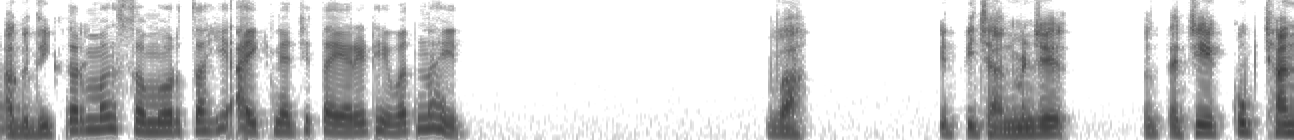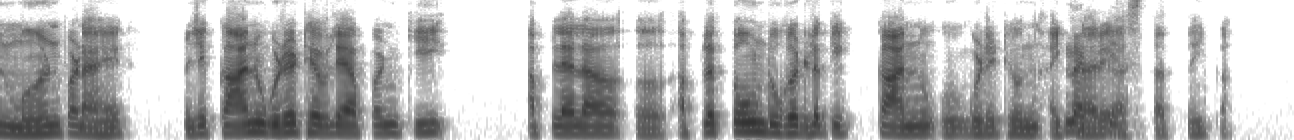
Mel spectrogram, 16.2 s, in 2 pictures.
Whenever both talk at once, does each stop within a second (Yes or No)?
Yes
